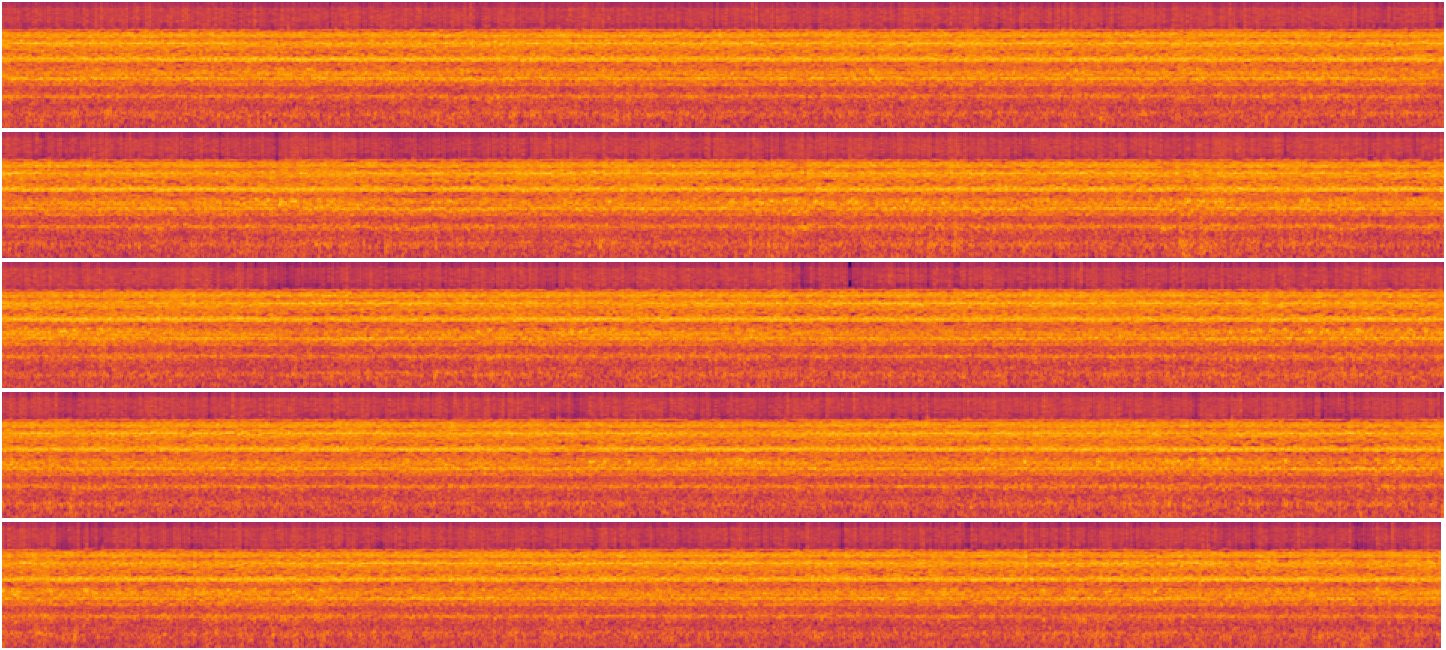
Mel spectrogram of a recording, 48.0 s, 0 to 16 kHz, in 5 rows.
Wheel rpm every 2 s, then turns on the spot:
230, 230, 230, 230, 230, 220, 220, 230, 230, 220, 230, 220, 230, 230, 230, 230, 230, 230, 220, 230, 230, 230, 220, 220.
none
